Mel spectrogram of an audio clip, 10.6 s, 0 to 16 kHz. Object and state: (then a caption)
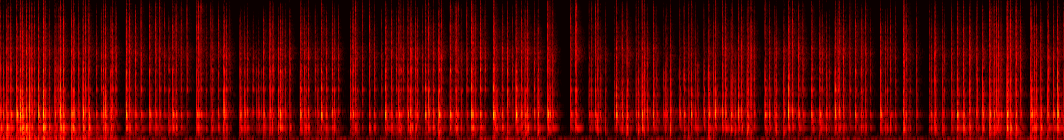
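Plastic wall clock, tapped with nails. Long pink acrylic nails tap rapidly on the face and rim of a round white plastic wall clock with a hollow case and raised numerals. The result is a dense, continuous run of sharp, dry clicks with almost no ring and a hollow tone around 330 Hz, with little low end.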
